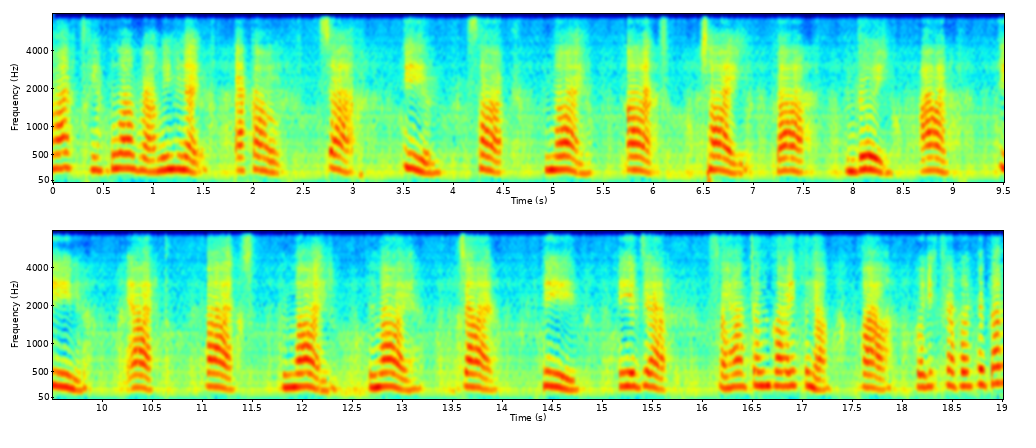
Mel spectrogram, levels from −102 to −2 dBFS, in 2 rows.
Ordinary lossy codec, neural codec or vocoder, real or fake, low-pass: none; codec, 16 kHz, 0.5 kbps, FreqCodec, smaller model; fake; 7.2 kHz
